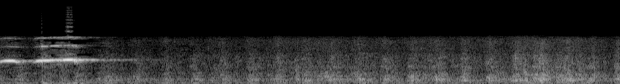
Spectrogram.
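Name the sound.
steam locomotive whistle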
